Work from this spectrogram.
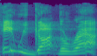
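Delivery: acted, high-pitched screaming. Retelling calling out to the daughter about the trapped rat, retelling a scream. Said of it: "I was screaming".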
